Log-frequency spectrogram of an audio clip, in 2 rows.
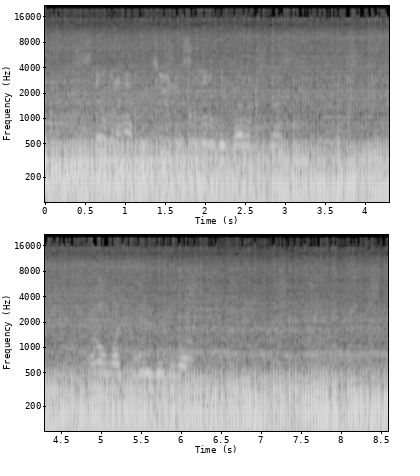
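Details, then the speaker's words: Boom Vader Grom clone small single with new Mikuni knockoff carb, intake line blocked off; set at 2,000 RPM, idles high, a bit better once warming up. Fast, busy idle above where it should settle. "I had it at 2,000. It sounds like that's when it warms up a little bit. Idles a little bit better."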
